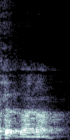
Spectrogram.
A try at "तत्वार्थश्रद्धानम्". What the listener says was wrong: श्रद्धा नाम नहीं बोलना, नहीं तो षष्ठी का बहुवचन हो जाएगा। श्रद्धा नाम बोलोगे तो ये प्रथमा का एक वचन है ना, रामम। हाँ श्रद्धानम, संस्कृत में यही अपने को समझना।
